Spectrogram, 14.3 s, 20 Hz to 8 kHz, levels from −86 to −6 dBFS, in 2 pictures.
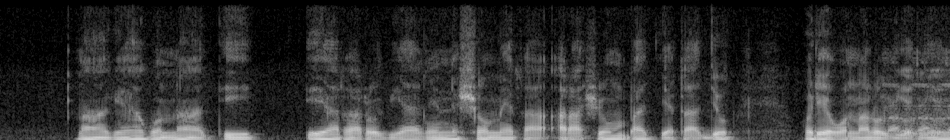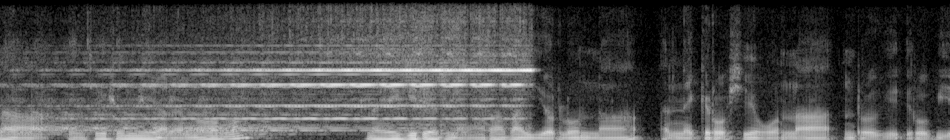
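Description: From 6.61 s to 11.23 s a feedback howl builds as sound loops from loudspeaker back into a nearby microphone. It narrows to a tone around 4 kHz that pulses about every fifth of a second and peaks about 8 dB above the speech. Unlike echo, its repeats grow rather than fade.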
